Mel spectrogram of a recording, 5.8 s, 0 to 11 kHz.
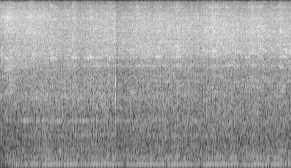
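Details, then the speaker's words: Ford Model A coupe with aftermarket exhaust header and aluminum intake, after fixing lean misfiring on cylinders 1 and 4 and tuning timing and carburetor: catches quickly and settles into a steady, even idle with a smooth low drone; normal. "Good, fire's right up. Just like it should."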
